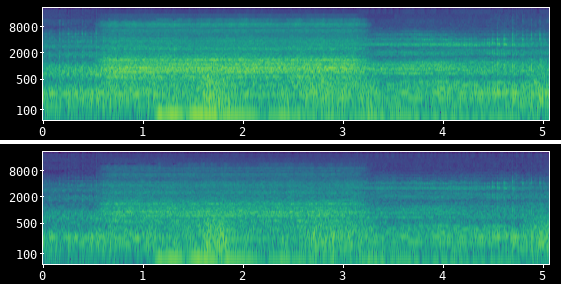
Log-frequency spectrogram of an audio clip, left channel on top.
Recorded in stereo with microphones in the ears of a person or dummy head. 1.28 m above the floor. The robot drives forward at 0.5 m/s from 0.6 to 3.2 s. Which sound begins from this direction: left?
A motorcycle, at 0.0 s.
